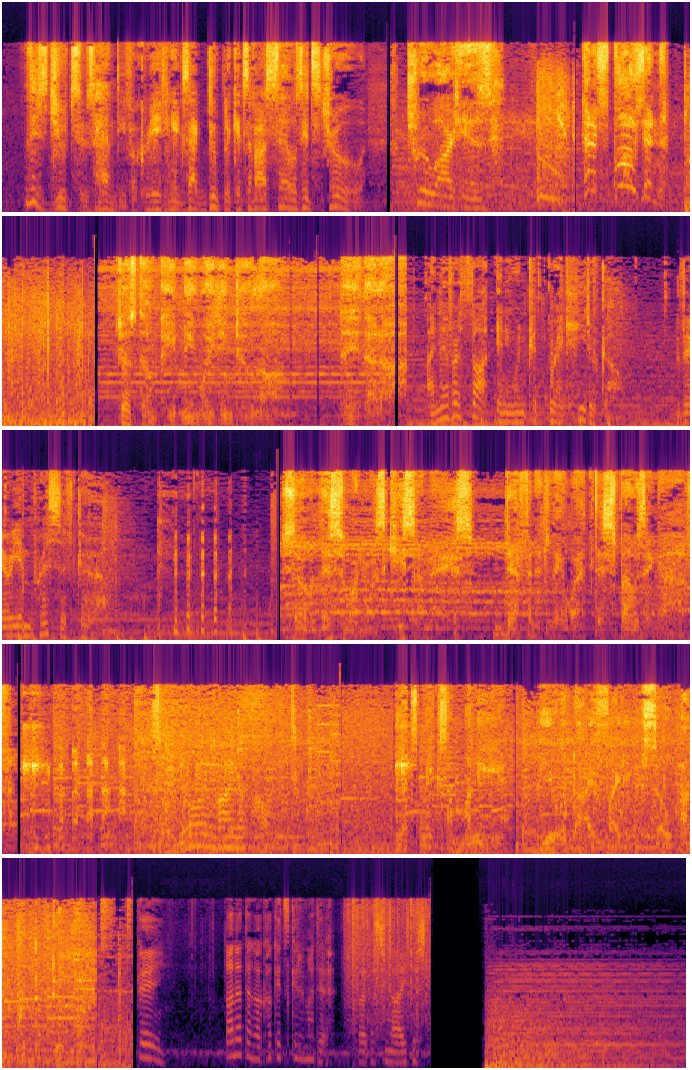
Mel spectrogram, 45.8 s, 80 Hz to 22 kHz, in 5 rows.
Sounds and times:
Speech: 0:00.3 - 0:04.8, 0:05.4 - 0:06.7, 0:10.7 - 0:13.0, 0:13.7 - 0:17.5, 0:18.2 - 0:19.8, 0:22.1 - 0:27.7, 0:32.8 - 0:38.9
Music: 0:05.2 - 0:09.0, 0:10.5 - 0:38.5, 0:43.1 - 0:45.8.

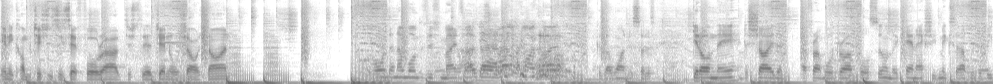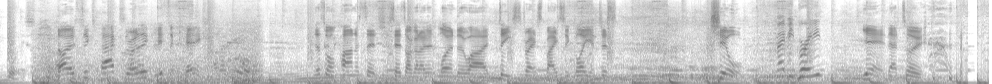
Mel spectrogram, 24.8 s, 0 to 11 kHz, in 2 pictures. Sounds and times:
Speech: 0:00.0 - 0:02.8, 0:04.7 - 0:15.6, 0:16.3 - 0:20.0
Music: 0:00.0 - 0:24.8
Car: 0:12.8 - 0:24.0.

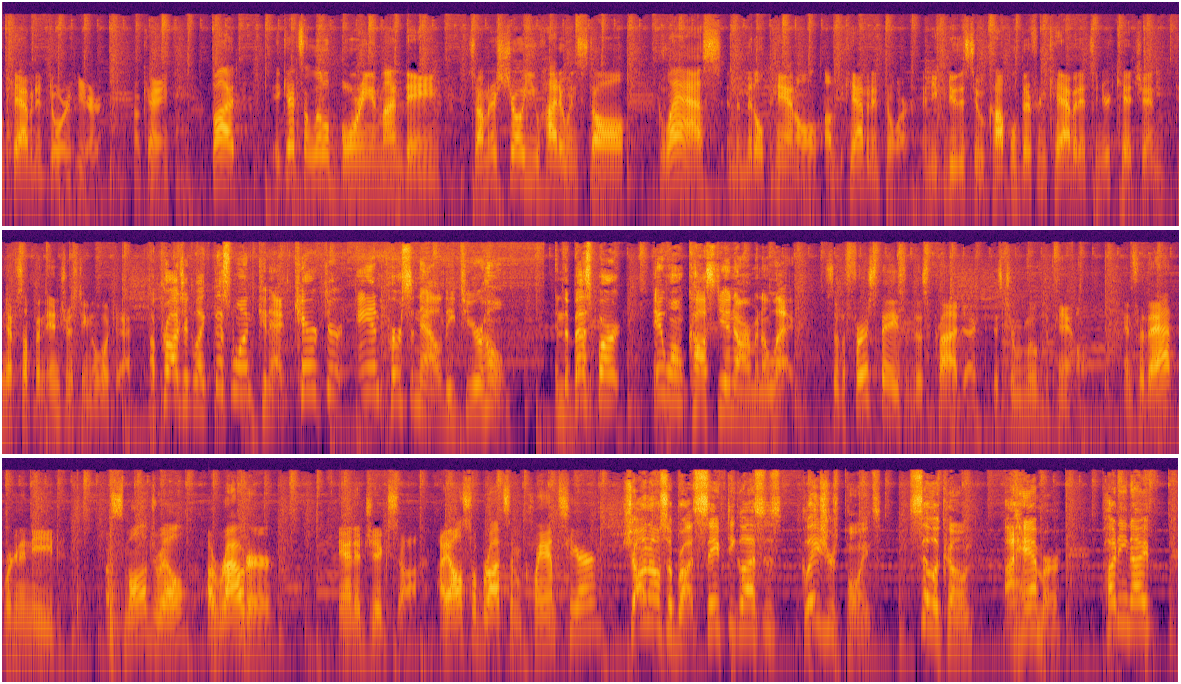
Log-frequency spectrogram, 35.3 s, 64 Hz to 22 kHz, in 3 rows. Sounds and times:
Speech: 0:00.0 - 0:26.2, 0:26.9 - 0:35.0
Music: 0:00.0 - 0:35.3.

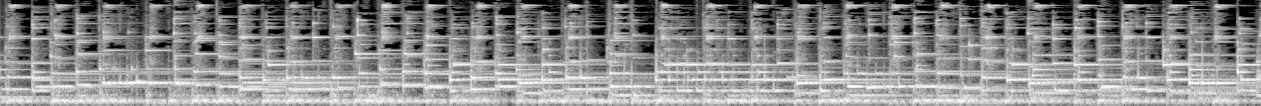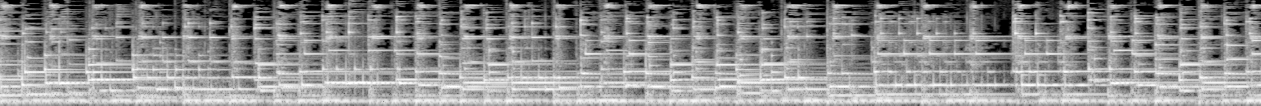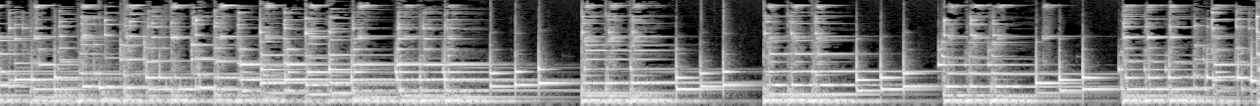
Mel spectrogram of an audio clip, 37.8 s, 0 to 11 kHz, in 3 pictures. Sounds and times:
Traditional music: 0:00.0 - 0:37.8.

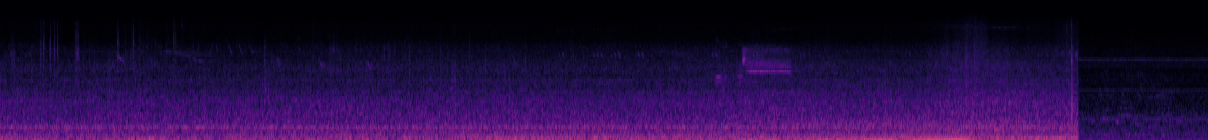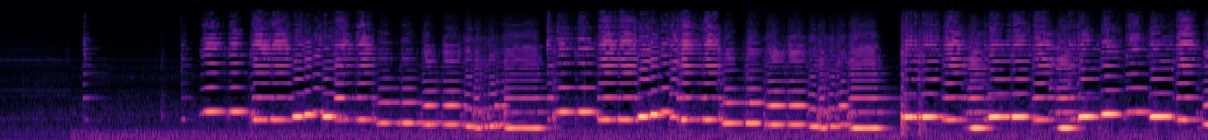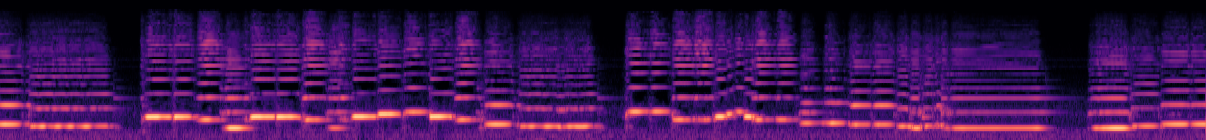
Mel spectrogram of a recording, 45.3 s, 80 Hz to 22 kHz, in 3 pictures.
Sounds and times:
Violin, fiddle: 0:17.6 - 0:45.2.

